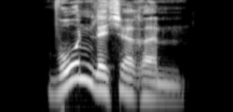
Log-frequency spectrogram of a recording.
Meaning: strong dative masculine/neuter singular comparative degree of wohnlich
- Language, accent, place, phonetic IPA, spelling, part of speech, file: German, Germany, Berlin, [ˈvoːnlɪçəʁəm], wohnlicherem, adjective, De-wohnlicherem.ogg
